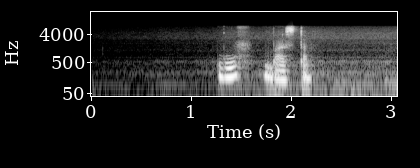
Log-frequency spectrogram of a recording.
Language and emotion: Russian, neutral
